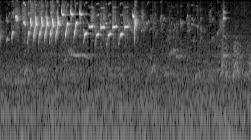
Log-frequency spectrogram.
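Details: European goldfinch associated with Italy singing a brisk series of tinkling, repeated twitters for nearly three seconds, followed by near silence and one short distant chirp.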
